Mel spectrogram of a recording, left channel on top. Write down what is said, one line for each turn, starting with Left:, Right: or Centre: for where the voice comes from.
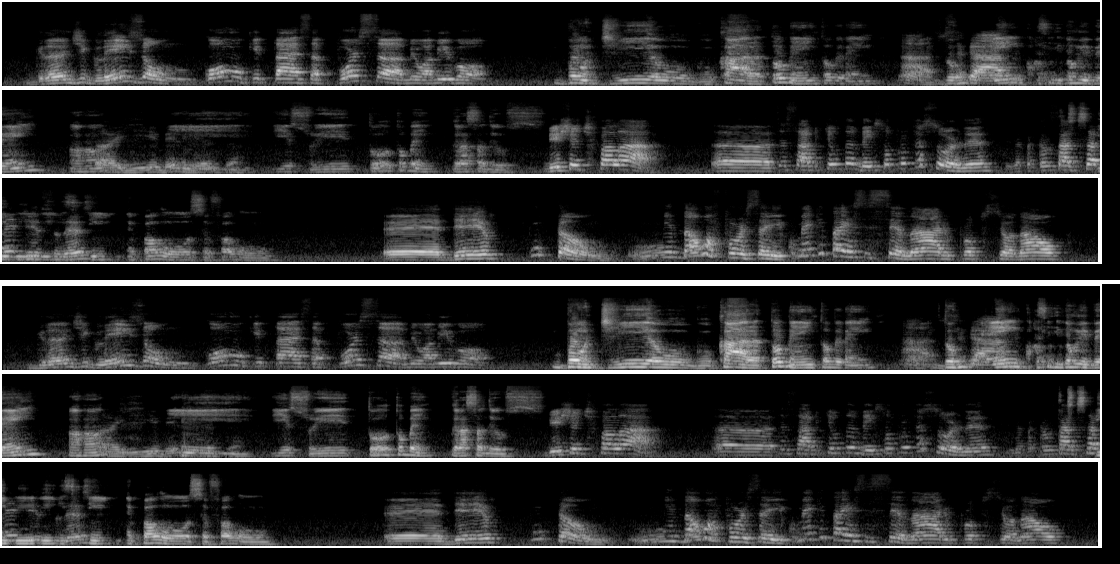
Left: Grande Gleison, como que tá essa força, meu amigo?
Right: Bom dia, Hugo. Cara, tô bem, tô bem.
Left: Ah,
Right: Dormi
Left: sossegado.
Right: bem, consegui dormir bem. Aham.
Left: Aí, beleza.
Right: E isso, e tô, tô bem, graças a Deus.
Left: Deixa eu te falar. ah, você sabe que eu também sou professor, né? Você já tá cansado
Right: Sim,
Left: de saber disso, né?
Right: sim, você falou, você falou.
Left: É, de- eu- Então, me dá uma força aí. Como é que tá esse cenário profissional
